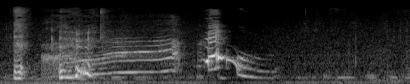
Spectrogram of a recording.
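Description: A toddler's drawn-out vocalizing: a long squeal that rises in pitch starting about half a second in, then a shorter cry that falls in pitch around the middle.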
